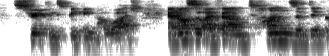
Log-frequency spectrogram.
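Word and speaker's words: xawaash: So rather than using traditional Italian spices, as I mentioned before, we're going to be using something called hawaj, which is spelled X-A-W Aash, hawaj.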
